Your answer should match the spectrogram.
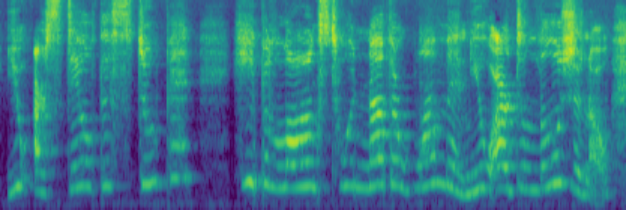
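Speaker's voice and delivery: high, incredulous scolding; exasperated rebuke. Retold or imitated. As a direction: hammer it home to a foolish sister. Sister berates sister.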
